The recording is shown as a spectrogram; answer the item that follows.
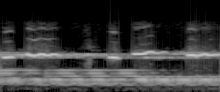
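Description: Ringtone music: a high whistled melody that wavers slightly in pitch over a steady held chord.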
